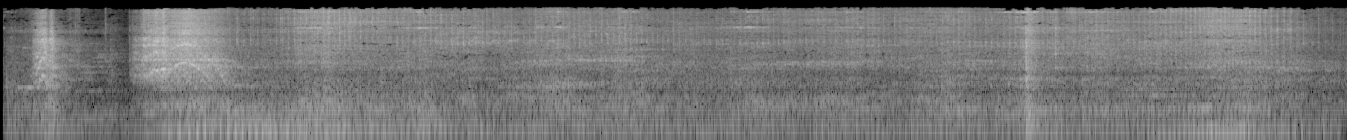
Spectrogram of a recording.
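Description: Small motorcycle engine on a three-wheeled bike, starting about a second and a half in and then idling steadily. There is a sharp click about ten seconds in, and the engine picks up briefly near the end.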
